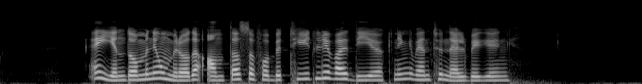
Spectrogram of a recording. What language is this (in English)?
Norwegian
